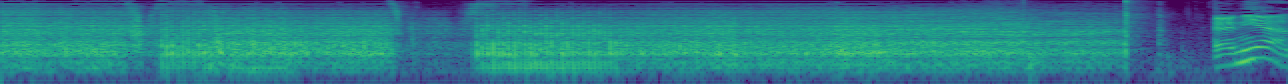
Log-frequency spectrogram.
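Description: A television hisses loudly with static.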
